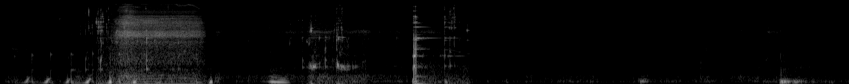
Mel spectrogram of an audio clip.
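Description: A heavy, thick dark-glass triangular whisky bottle clinking and knocking, a few sharp bright taps and scrapes over about five seconds, then quieter handling sounds and soft thuds.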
